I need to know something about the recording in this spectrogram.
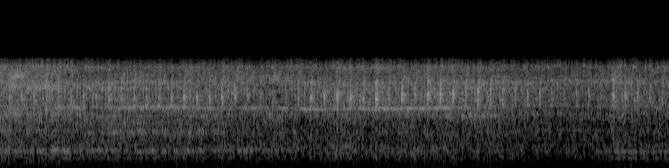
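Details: Ford engine at idle with a burning smell noted: a light, fairly regular tick of about four per second over a quiet idle; abnormal ticking noise, cause undetermined.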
